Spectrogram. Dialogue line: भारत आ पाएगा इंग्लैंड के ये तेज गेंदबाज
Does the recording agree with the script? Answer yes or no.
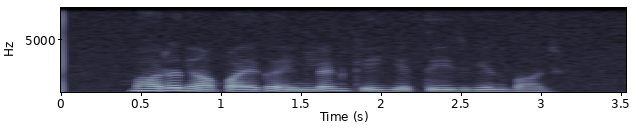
yes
